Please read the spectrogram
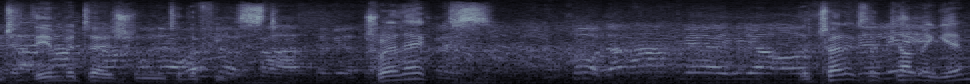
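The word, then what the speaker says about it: Trélex: Trellex, the Trellex are coming in with a stick of dynamite. We're calling him Trellex, but of course you French buffs will know that the correct pronunciation is Trelle.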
